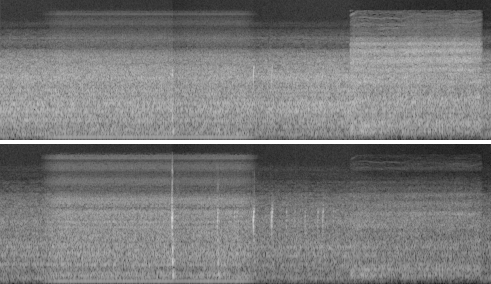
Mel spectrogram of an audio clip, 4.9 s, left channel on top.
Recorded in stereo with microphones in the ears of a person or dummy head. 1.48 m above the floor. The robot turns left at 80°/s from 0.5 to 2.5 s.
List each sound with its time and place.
1.7 s a crack: 70° right (ahead or behind); by 3.4 s 45° right (ahead or behind)
3.5 s breathing: 45° left (ahead or behind)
